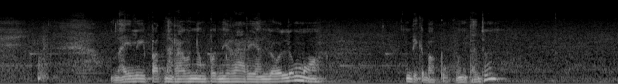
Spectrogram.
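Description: An older woman speaks with animation, close by.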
